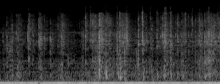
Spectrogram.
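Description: Foil snack bag crinkling as it is handled, a dense run of irregular crackles.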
